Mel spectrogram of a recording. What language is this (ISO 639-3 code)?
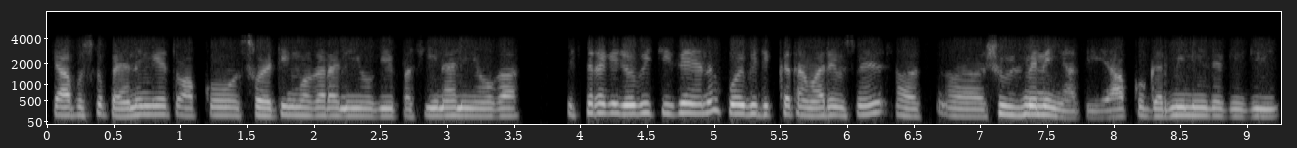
urd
